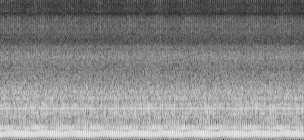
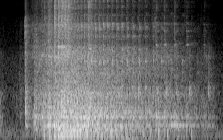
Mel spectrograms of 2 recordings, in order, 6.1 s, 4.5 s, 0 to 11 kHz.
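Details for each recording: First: Craftsman M100 push mower after carburetor cleaning, primed and started: a steady, even buzz with no stumbles or surging; it now runs cleanly. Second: Craftsman M100 push mower that won't start: fuel comes out in the air filter housing, not through the carb jet. On primer or starting fluid it catches with a rough chatter, tries to speed up, then dies; fuel delivery issue.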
